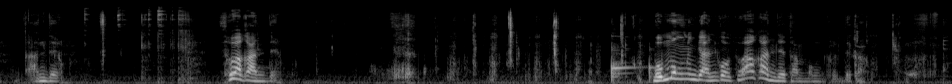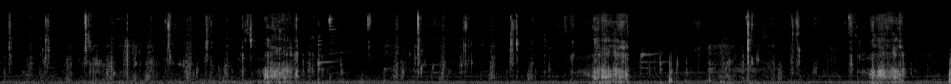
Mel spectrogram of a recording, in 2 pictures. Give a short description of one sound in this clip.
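A metal spoon clinks against a steel bowl.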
